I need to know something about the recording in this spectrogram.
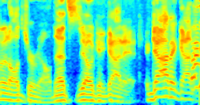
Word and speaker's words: Jor-El: This one comes in Jor-El.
